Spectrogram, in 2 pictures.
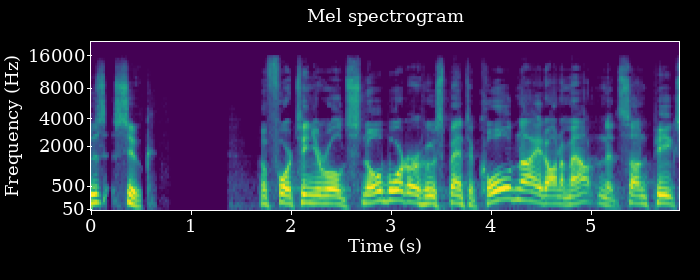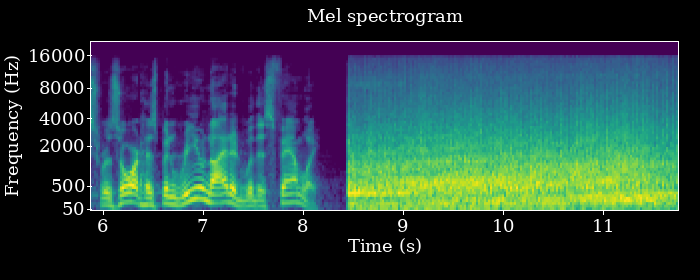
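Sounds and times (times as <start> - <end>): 
speech: 0.0 - 0.7, 1.7 - 8.2
rescue helicopter rotor thump and engine whine returning from a search operation: 8.4 - 11.7.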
